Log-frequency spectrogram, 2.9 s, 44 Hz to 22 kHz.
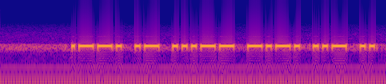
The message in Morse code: PA3CUI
